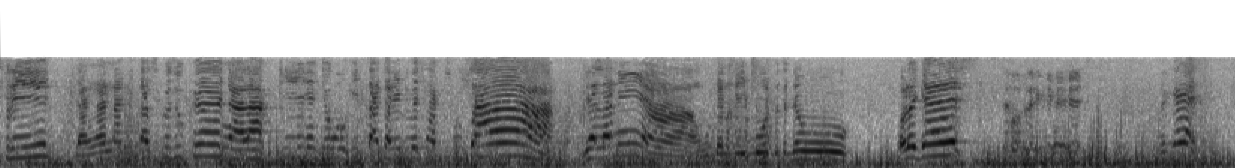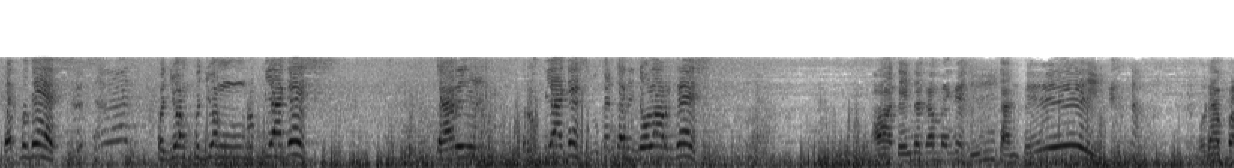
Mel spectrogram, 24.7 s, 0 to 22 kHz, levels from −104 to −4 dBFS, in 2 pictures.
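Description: No technical faults can be heard anywhere in the recording.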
